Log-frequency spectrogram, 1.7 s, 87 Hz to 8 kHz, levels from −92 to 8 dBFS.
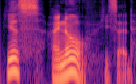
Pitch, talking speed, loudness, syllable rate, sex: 145 Hz, 175 wpm, -17 LUFS, 3.9 syllables/s, male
